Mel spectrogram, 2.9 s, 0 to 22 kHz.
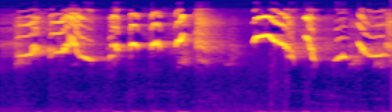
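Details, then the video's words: Oriental magpie-robin, locally kacer, giving sharp small-bird mimicry that is meant to fire up other kacer; fast rhythmic whistled syllables repeated about four times a second, a short gap, then a high rising-falling phrase. "suara burung kacer materi tajam burung2 kecil,mengungah emosi kacer"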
